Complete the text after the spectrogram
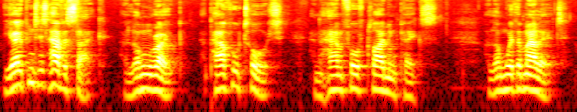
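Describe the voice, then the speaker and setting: An actor narrating a comic thriller radio play as a measured, deadpan storyteller, precise and dryly wry. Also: male voice, fairly high pitch, natural voice.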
